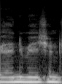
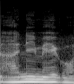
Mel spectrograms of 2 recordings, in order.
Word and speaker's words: anime: 애니메 아니고 애니메이라고 발음하네요. 애니메. 일본식 발음은 아니메고 아니메, 영어로는 애니메이. 애니메이라고 발음한다 이거네요. 애니메이. 애니메이가 맞네요. 애니메이. 예, 그것이 일본 영어식 발음이 애니메이네요.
